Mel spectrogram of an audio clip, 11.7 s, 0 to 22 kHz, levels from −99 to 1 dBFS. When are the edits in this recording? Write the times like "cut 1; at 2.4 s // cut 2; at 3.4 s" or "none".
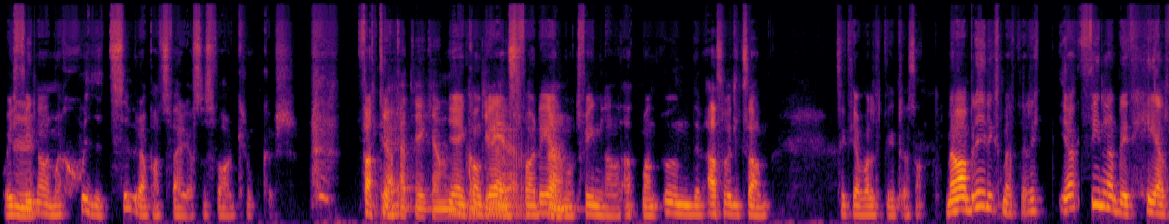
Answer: cut 1; at 6.2 s // cut 2; at 10.8 s

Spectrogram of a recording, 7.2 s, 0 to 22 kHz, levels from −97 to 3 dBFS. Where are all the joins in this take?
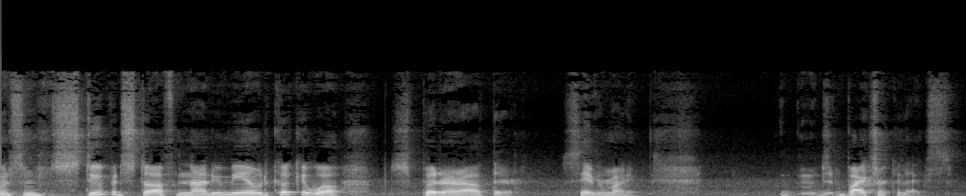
cut 1; at 2.8 s

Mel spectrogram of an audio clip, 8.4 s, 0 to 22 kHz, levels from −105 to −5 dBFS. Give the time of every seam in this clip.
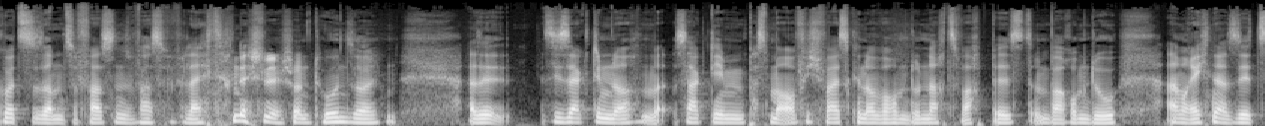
none

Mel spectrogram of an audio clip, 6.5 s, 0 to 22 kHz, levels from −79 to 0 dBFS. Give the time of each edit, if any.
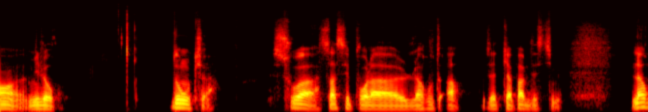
none

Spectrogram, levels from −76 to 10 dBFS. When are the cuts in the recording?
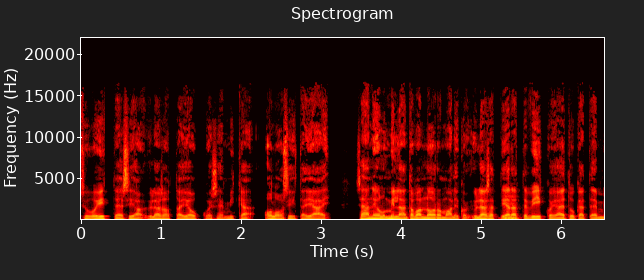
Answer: none

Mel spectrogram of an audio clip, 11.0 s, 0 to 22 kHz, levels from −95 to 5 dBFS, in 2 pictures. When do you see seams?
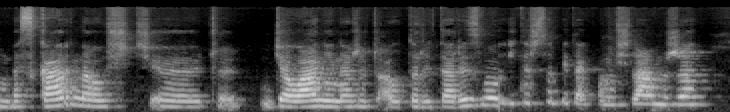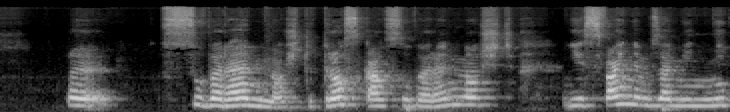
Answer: cut 1; at 3.7 s // cut 2; at 9.7 s

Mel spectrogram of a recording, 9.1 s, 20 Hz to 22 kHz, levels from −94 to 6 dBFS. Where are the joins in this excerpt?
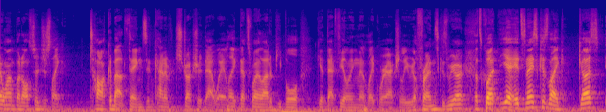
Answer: cut 1; at 3.4 s

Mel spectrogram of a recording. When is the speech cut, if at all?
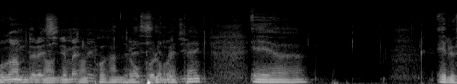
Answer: cut 1; at 2.5 s

